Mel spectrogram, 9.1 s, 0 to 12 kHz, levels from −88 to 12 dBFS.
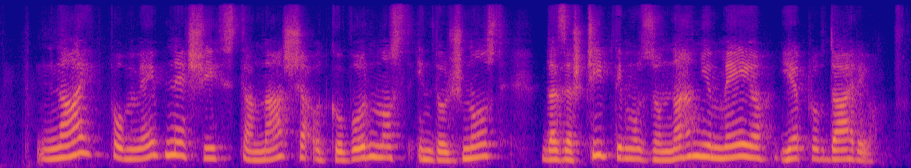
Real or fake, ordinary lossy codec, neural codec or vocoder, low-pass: fake; AAC, 48 kbps; codec, 16 kHz in and 24 kHz out, 0.6 kbps, FocalCodec, streaming, 4096 codes; 10.8 kHz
